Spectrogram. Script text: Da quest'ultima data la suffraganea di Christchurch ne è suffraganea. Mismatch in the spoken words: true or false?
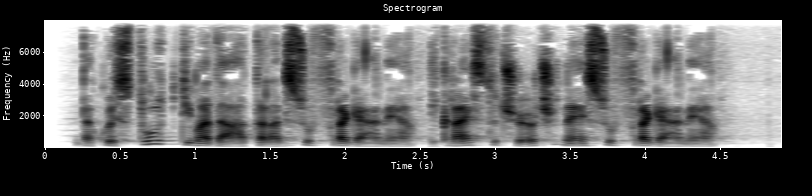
false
